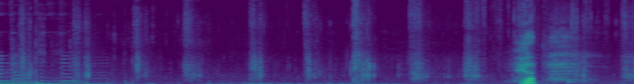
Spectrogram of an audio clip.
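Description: Footsteps of a person walking on an outdoor path at about two steps a second, after background music fades out in the first second.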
